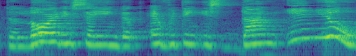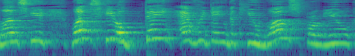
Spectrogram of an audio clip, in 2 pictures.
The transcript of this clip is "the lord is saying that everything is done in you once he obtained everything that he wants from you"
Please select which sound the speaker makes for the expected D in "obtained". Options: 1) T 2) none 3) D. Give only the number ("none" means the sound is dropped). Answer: 2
